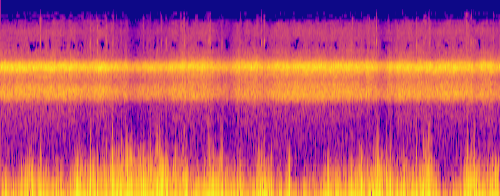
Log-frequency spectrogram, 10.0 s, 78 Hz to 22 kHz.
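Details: Frogs calling en masse in rice paddies at rice-planting season, late May 2011; an even, sustained trilling chorus without pauses, accompanied by intermittent low booming wind noise.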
